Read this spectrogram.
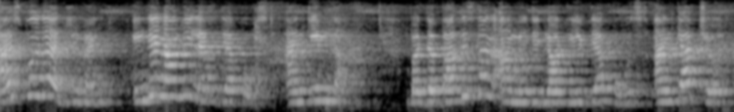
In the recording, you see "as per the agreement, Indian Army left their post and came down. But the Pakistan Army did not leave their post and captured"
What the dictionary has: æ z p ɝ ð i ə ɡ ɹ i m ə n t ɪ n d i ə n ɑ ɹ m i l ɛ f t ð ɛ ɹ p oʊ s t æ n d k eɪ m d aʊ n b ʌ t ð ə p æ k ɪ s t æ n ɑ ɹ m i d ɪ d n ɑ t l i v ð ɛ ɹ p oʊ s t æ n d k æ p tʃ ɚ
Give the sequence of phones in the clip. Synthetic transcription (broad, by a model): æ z f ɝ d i ə ɡ ɹ i m ə n t ɪ n d i ə n ɑ ɹ m i l ɛ f t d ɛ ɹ p oʊ s t æ n d k eɪ m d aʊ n b ʌ t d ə p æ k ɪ s t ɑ n ɑ ɹ m i d ɪ d n ɑ t l i v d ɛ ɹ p oʊ s t æ n d k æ p tʃ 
